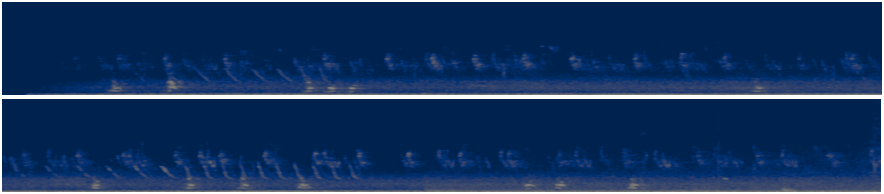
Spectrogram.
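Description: Outdoor morning ambience: many small birds chirping in quick high downward sweeps, with short lower animal calls now and then, over a steady low rumble.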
